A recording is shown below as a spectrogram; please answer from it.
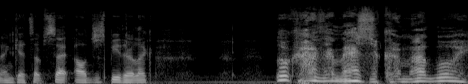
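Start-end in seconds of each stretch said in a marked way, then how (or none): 2.8-4.7 slow, soft, hammed-up grieving mobster; mock-mourn like the Godfather; Marlon Brando. Host imagining grieving over his dog in mock Brando voice. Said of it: "in character as Marlon Brando".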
